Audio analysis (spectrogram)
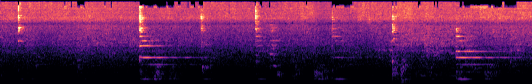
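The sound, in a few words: eggplant sautéing in a pan with turmeric and salt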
